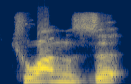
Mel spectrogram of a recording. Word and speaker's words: Chuang Tzu: How do you pronounce it? Chuang Tzu.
